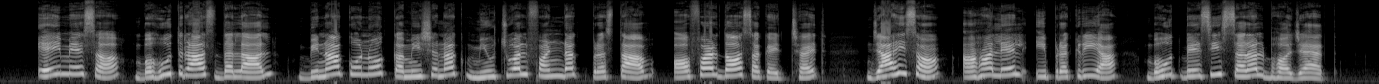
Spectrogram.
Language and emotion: Maithili, neutral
